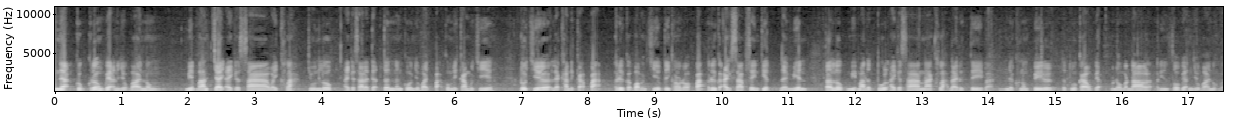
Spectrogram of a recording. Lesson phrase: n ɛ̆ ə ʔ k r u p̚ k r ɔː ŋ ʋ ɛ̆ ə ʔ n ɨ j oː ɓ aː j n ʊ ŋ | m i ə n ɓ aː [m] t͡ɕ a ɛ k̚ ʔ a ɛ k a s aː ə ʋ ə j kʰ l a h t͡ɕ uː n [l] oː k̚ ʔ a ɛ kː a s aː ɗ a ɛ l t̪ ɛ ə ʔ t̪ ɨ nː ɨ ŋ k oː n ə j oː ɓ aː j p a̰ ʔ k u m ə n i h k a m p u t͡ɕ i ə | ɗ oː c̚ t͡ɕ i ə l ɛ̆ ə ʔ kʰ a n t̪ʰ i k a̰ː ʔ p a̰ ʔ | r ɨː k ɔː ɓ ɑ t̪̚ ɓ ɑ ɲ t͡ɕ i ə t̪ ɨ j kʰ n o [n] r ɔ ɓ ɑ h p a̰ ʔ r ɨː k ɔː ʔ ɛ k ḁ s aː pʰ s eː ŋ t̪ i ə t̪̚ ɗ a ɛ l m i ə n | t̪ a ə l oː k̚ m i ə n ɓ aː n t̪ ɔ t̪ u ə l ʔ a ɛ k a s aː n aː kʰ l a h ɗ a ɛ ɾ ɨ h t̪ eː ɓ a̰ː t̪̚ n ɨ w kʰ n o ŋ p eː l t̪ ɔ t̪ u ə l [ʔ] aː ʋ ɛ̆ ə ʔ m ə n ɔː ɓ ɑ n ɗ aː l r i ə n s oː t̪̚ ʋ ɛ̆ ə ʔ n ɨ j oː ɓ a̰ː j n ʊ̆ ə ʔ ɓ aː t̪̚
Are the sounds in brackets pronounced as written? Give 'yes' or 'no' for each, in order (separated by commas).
no, yes, no, no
